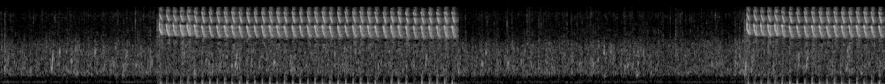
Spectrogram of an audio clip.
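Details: White-rumped shama training master of a cililin, clear 'tembakan rapat' style: a three-second high, rapid, regular trill, a silence of about three seconds, then the same quick pulsing trill starts again.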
